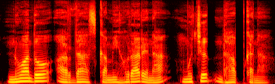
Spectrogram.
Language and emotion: Santali, neutral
